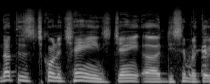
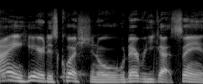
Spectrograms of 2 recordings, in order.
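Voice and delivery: plain

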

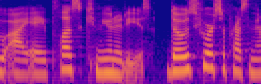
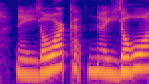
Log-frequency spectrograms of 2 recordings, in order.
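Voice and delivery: fake, loud, bad, over-the-top New York accent; 5 dB louder than usual. Announcing an event date and venue to listeners, in a bad New York accent. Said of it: "What the fuck was that accent?".

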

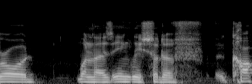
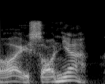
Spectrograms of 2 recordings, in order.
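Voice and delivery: put-on laid-on Australian accent, not gruff. Imitating how Kano is voiced in the newer game: Kano voice in Australian accent. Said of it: "that's a pretty good take".

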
